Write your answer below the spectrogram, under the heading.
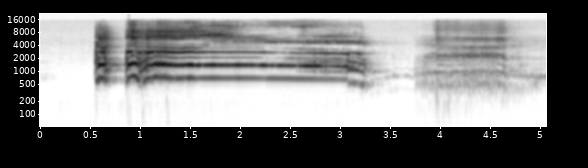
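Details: Rooster in a Kerala village, India, giving a loud, full crow: two short opening notes, then a long, steady, harmonic note held about two seconds that falls away, followed by softer hoarse calling.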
